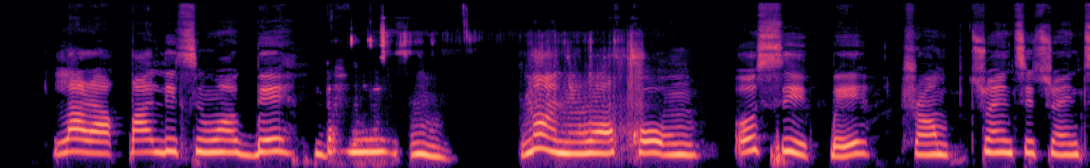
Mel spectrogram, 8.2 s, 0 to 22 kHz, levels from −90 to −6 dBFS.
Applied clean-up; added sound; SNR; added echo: neural mask model Resemble Enhance denoiser.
